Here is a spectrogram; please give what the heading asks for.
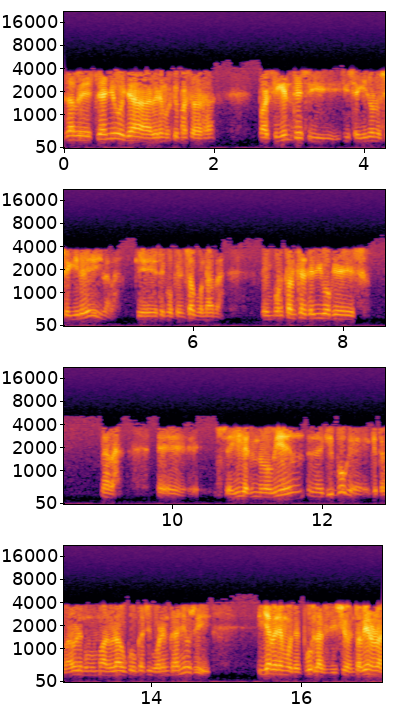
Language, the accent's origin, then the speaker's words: Spanish; Santander, Cantabria, Spain; como he dicho, soy de Santander y la verdad que sí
